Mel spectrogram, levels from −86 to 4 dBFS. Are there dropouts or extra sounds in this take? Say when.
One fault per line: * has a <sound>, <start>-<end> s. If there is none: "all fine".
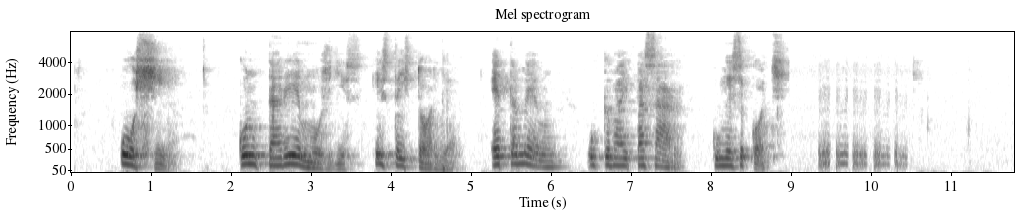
* has a laugh, 9.3-10.5 s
